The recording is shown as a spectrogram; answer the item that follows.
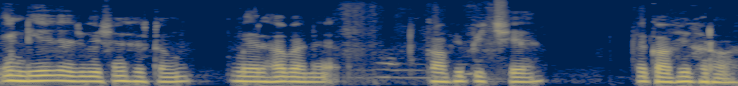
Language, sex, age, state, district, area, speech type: Dogri, male, 18-30, Jammu and Kashmir, Samba, rural, spontaneous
